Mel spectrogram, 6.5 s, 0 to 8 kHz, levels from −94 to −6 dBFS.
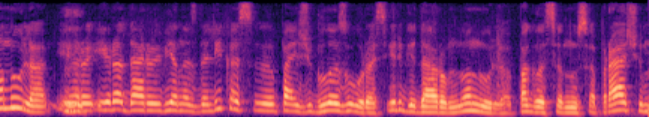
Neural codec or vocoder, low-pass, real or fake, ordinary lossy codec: none; 7.2 kHz; real; MP3, 48 kbps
